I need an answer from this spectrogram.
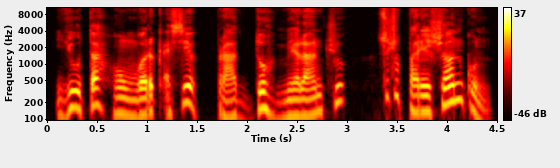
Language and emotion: Kashmiri, disgusted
